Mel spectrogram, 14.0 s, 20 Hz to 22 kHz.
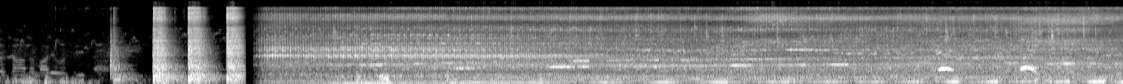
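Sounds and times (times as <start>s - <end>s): tractor diesel engine idling: 3.2s - 14.0s.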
